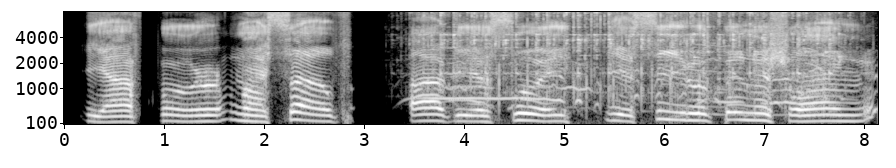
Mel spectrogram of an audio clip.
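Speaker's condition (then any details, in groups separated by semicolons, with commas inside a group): Traumatic brain injury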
